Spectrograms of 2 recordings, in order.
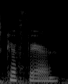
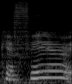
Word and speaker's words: kefir: What is cafir? Just for somebody who's ignorant and doesn't know, what is it? Oh, cafir is is it's a form of yogurt.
